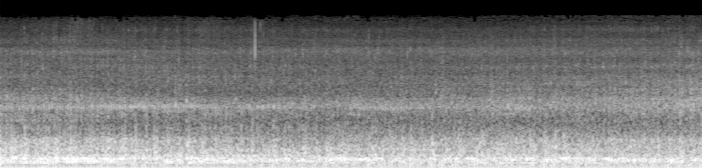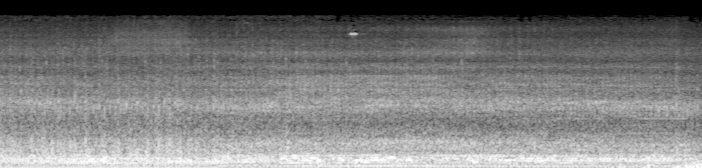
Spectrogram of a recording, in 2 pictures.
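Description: Small boat's outboard motor running steadily under way, its note shifting slightly lower about ten seconds in.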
